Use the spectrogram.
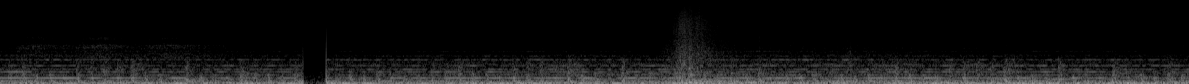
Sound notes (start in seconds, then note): none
